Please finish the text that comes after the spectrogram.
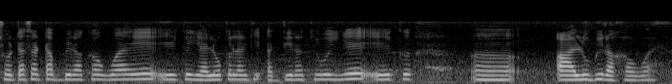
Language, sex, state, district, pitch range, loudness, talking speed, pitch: Hindi, female, Jharkhand, Jamtara, 215-230 Hz, -25 LUFS, 195 wpm, 225 Hz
